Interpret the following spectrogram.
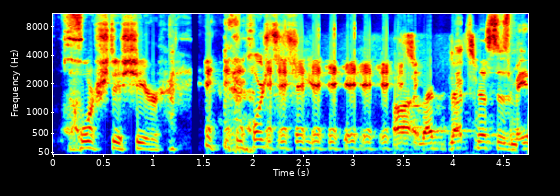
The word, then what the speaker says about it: Worcestershire: Worcestershire. Stress on the first syllable. Worcestershire. Yeah, only 3 syllable.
